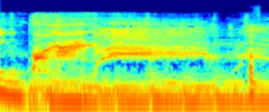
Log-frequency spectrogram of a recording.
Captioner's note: people screaming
